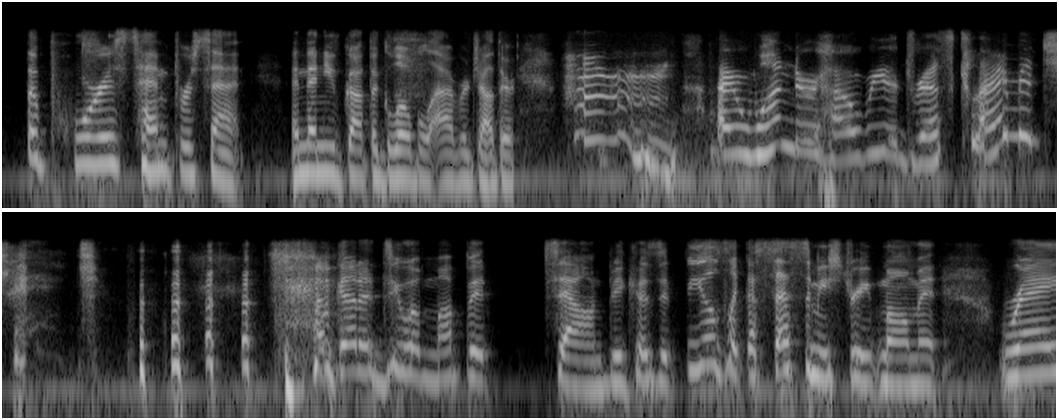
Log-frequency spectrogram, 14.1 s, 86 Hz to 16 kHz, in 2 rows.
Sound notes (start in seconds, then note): 7.9 laugh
